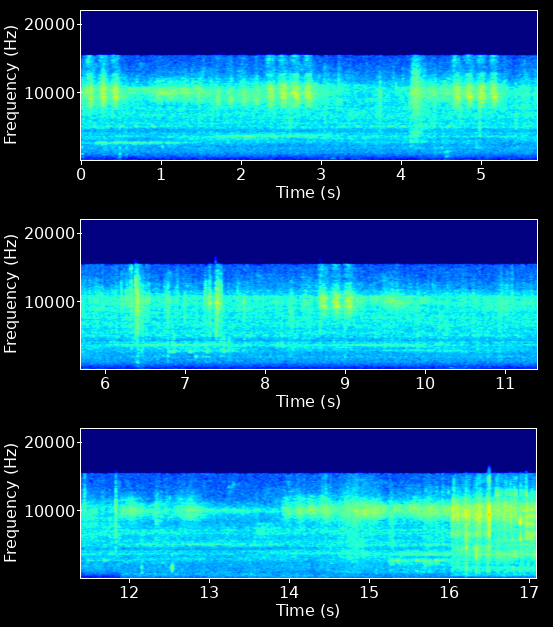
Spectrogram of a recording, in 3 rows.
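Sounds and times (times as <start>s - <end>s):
crickets trilling: 0.0s - 17.0s
rain hissing: 3.0s - 17.0s
gas camping stove hissing: 11.8s - 17.0s.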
